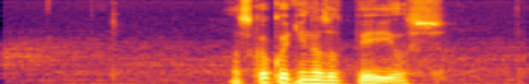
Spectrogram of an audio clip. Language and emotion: Russian, neutral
